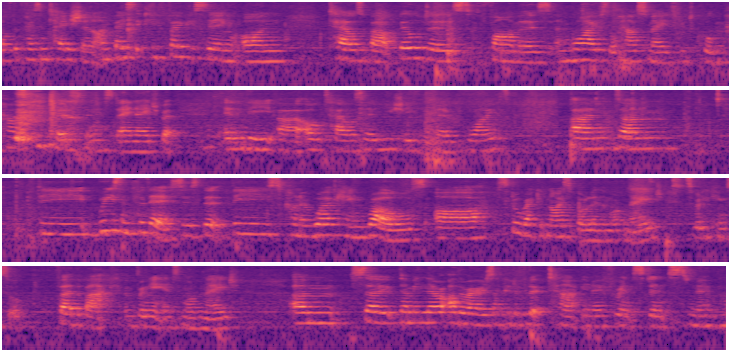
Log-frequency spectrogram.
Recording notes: This episode features two guest speakers, recorded live at the flagship conference of The Folklore Society in 2018, held at the Museum of English Rural Life in Reading.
